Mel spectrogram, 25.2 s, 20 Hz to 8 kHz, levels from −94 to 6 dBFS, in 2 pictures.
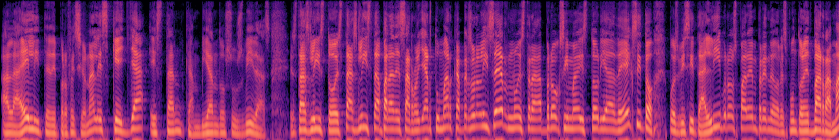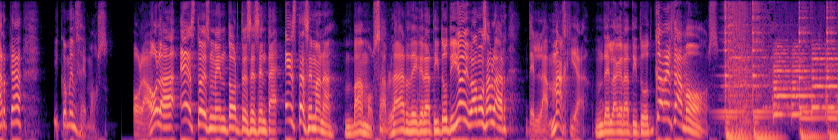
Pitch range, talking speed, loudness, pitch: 140-200 Hz, 140 wpm, -19 LUFS, 175 Hz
